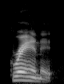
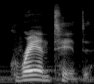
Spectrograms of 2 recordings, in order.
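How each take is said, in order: First: The word ends like 'nit', without the 'ed'. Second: The word ends with a clear 'ted' syllable. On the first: The speaker calls it wrong. "due to my accent, I say granite" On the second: The speaker calls it right. "I was supposed to say granted"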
